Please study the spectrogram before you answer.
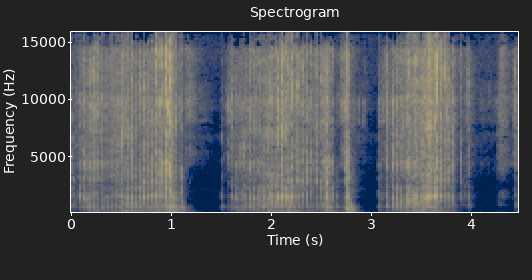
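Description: Fingernails scratch the ridged walls of an empty, hollow, disposable clear plastic food container. Three bursts of fast, raspy scratching are separated by short silences. Each burst is a dense, crackly texture with bright edges and a faint hollow resonance from the container.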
